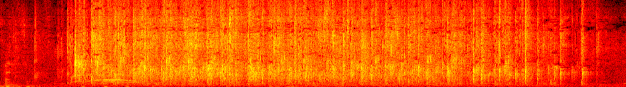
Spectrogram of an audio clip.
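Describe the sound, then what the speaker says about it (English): An audience at a teacher awards ceremony breaks into sustained applause after a brief pause. The clapping is full and continuous for several seconds, then thins toward the end. "please give another round of applause"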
